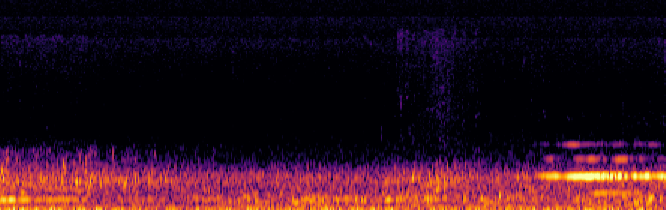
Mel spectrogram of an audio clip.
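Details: Whale song: low, drawn-out tonal moans over a steady underwater rumble, with a brief hum at the start and a clearer cluster of sustained, stacked tones in the final second.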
